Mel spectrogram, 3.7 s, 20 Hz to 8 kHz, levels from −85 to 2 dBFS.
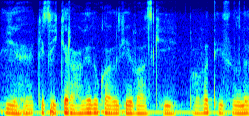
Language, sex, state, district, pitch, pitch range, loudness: Hindi, male, Chandigarh, Chandigarh, 105 Hz, 100-110 Hz, -20 LUFS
